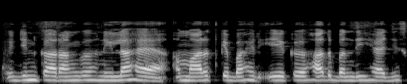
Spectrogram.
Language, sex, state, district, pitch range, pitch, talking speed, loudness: Hindi, female, Delhi, New Delhi, 185-195 Hz, 190 Hz, 175 wpm, -16 LUFS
